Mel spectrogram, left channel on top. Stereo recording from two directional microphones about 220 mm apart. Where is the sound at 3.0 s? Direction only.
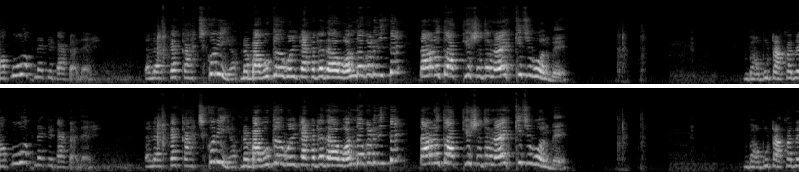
15° right (ahead or behind).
